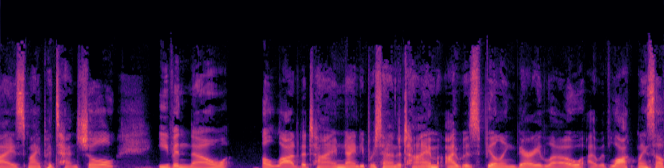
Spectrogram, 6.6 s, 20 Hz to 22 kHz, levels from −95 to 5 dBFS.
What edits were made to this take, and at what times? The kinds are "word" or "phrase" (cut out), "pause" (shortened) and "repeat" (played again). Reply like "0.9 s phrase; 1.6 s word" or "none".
none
